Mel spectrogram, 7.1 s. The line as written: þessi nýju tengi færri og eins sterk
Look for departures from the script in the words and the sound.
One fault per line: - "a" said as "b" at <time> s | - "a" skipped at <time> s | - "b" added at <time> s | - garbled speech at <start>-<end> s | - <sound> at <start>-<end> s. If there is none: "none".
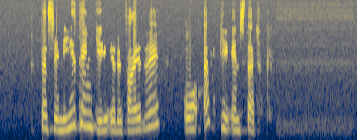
- "eru" added at 2.3 s
- "ekki" added at 4.2 s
